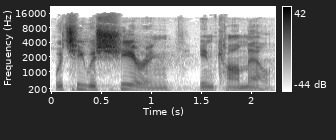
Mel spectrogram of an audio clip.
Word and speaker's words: Carmel: A certain man in Maon, who had property there in Carmel, that's how they taught me to pronounce it, my guide in Israel, says that Carmel, he was very wealthy.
